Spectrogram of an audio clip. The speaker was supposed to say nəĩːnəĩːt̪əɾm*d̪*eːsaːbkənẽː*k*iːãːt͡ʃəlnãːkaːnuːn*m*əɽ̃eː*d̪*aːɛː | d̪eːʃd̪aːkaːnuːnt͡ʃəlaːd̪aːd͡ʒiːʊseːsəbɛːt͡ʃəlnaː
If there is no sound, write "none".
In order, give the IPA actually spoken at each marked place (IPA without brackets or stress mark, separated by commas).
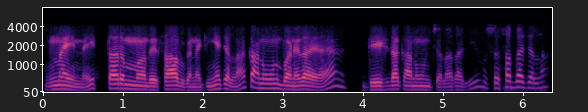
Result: d̪, k, b, d̪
